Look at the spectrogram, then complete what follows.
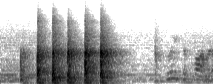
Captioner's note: door knocking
